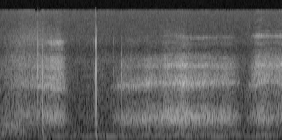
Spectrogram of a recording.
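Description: Breathy, hissing mouth noises in two stretches, with a short click between them: a person making whooshing sounds for a toy plane swooped by hand.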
